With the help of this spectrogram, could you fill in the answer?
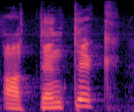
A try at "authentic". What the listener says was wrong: very, a lot of pronunciation going on tonight. I heard every letter in that word. Authentic.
